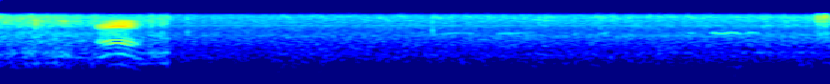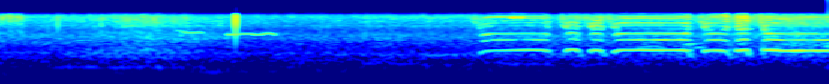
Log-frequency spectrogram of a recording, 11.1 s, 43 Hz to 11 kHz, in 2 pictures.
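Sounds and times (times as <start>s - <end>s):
background noise: 0.0s - 11.0s
faint wavering whistle notes: 2.9s - 3.6s, 4.6s - 5.2s, 6.7s - 7.5s.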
